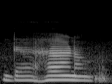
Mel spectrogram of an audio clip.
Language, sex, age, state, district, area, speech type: Odia, female, 30-45, Odisha, Kendujhar, urban, read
